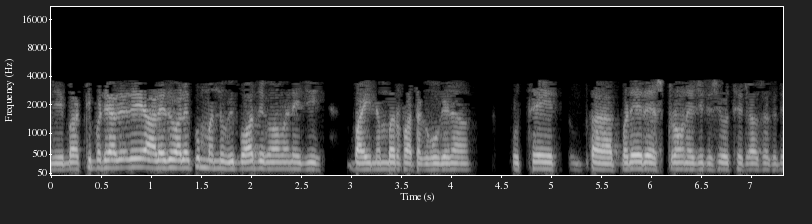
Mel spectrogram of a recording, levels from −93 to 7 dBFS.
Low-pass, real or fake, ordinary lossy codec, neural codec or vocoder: 3.6 kHz; fake; MP3, 16 kbps; codec, 16 kHz in and 24 kHz out, 1 kbps, XY-Tokenizer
